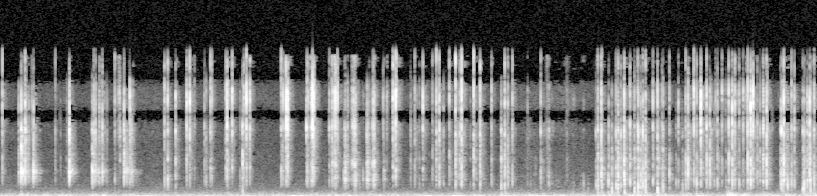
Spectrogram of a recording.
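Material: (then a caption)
Plastic. Long nails tap quickly along the body and sides of a filled plastic tube with a metal screw cap. The result is a quiet, dense run of sharp, bright clicks and crinkly ticks that stop almost instantly, over a steady low hum. The tapping grows busier toward the end.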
